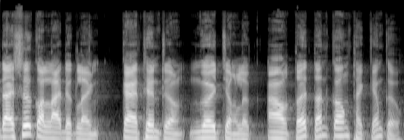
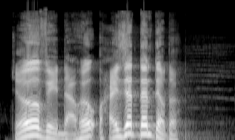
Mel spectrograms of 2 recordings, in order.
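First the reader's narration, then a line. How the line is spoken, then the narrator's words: Monk's commanding shout. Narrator (Vietnamese): Đạt ma thần tăng quát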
